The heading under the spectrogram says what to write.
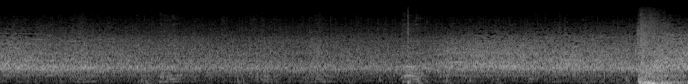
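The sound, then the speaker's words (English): Two sharp, loud chair shots crack out a couple of seconds apart, the second heavier, over a steady roar of arena crowd noise in a fatal four-way wrestling match, as a wrestler hits competitors with a chair. “Kenny Omega's hit every single competitor in this match with the chair.”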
